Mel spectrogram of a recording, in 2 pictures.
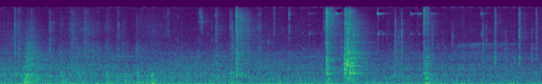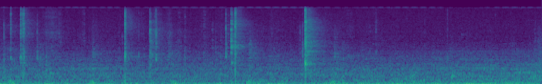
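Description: A steady low hum under a scattering of light clicks and clinks, the loudest about three and a half seconds in.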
